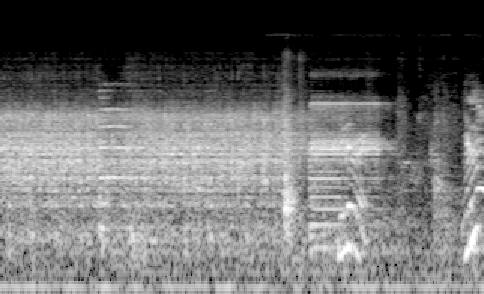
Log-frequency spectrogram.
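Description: Studio audience laughing and applauding, heard through a television speaker, dying away about five seconds in. A short pitched call comes just before it fades.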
